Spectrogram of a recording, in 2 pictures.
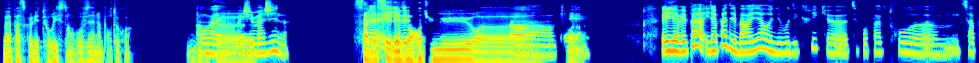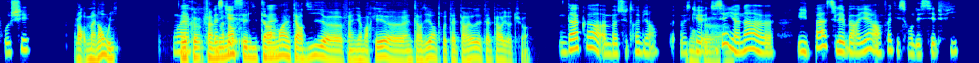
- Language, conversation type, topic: French, unstructured, Penses-tu que le tourisme détruit l’environnement local ?
- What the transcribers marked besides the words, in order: none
